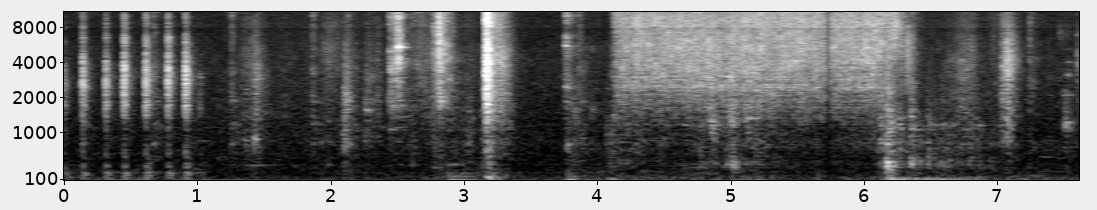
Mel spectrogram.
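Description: Kitchen faucet running to rinse a canning jar during holiday cooking, with a steady hiss of flowing water for a few seconds after some clicks and taps, close by.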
